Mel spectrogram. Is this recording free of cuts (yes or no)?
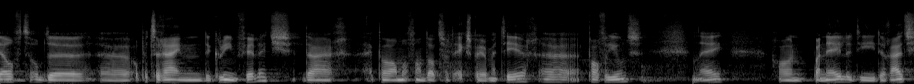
no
